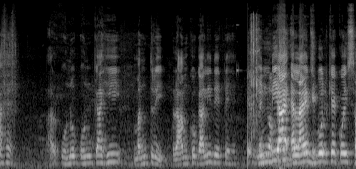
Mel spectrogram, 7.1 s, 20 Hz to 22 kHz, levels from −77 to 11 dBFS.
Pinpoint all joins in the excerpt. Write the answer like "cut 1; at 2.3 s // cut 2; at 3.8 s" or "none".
cut 1; at 5.1 s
